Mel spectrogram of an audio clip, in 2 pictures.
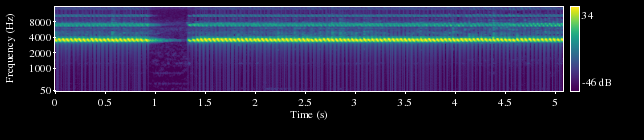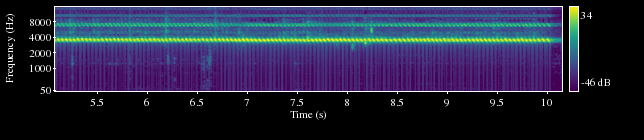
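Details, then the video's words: Cricket producing a continuous piercing trill of very rapid pulses. It pauses once early on, then runs unbroken, with a few faint clicks and knocks in the background. "suara jangkrik super unik"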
